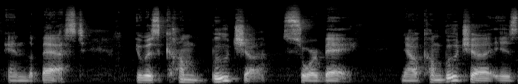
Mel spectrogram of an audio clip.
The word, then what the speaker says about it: Kombucha: How do you pronounce it? Kombucha. Kombucha.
